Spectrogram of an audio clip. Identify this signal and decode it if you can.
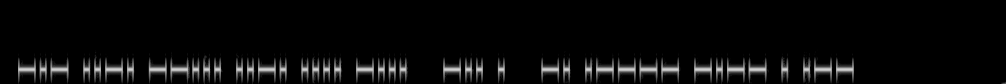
Morse code, heard as a keyed tone, about 22 wpm, 700 Hz. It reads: KF7FHB DE N1YEW
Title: USA Callsign DE Callsign 22wpm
